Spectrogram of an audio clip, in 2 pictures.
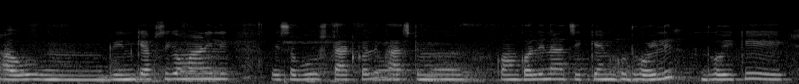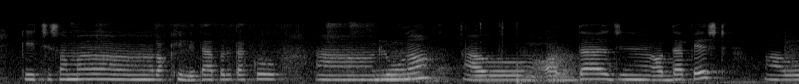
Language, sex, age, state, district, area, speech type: Odia, female, 18-30, Odisha, Jajpur, rural, spontaneous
